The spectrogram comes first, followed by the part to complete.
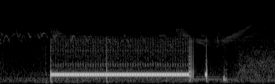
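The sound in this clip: A cell phone call ringing out: one steady, mid-pitched electronic ring tone sounds for over a second against quiet line hiss, followed by a few brief clicks.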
